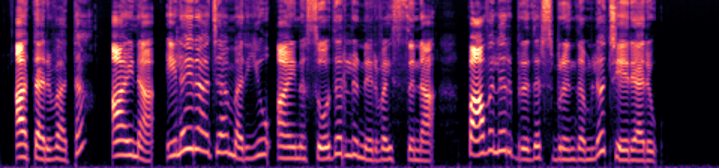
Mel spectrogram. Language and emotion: Telugu, neutral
